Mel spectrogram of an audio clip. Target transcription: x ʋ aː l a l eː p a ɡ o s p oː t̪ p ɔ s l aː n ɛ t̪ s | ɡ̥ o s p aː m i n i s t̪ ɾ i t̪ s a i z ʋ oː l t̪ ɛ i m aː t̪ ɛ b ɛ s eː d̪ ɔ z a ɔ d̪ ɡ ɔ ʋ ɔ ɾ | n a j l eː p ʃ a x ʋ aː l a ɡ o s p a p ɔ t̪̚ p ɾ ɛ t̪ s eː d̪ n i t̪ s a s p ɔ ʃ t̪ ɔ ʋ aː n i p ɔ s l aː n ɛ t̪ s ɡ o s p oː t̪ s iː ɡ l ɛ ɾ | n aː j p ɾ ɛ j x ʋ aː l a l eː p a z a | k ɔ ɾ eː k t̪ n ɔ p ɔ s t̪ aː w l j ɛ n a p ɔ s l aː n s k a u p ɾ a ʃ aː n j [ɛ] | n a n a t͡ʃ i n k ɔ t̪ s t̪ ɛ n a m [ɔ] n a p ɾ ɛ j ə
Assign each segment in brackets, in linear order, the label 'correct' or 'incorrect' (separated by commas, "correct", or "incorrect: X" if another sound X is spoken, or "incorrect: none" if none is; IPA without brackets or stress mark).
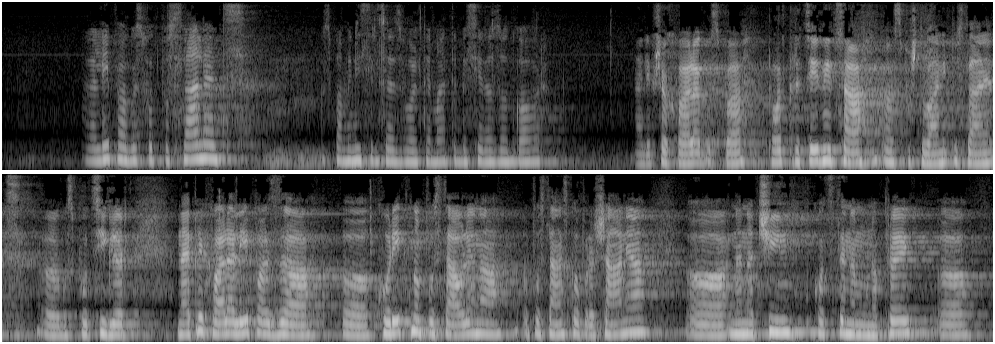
incorrect: a, incorrect: u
